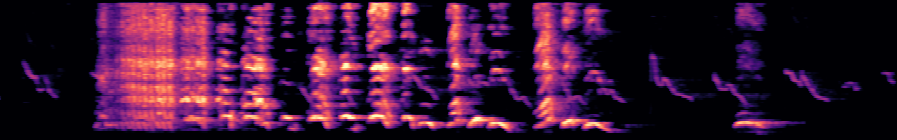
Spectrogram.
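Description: A black-throated laughingthrush pours out a loud, rapid run of rich, varied whistles and chattering notes for about three seconds, then adds one short phrase.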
